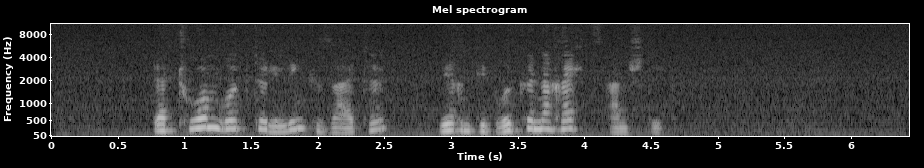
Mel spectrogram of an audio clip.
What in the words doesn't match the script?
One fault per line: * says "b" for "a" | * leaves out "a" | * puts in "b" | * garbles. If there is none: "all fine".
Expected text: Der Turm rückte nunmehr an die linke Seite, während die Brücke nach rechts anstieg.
* leaves out "nunmehr an"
